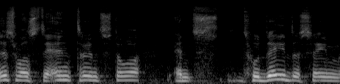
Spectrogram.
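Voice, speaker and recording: A man's high-pitched voice with a dark, mellow tone and an Austrian accent. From Vienna, Austria. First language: German. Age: 80s+. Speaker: singer. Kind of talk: lecture to an audience.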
